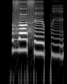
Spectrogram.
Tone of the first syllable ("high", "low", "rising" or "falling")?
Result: high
